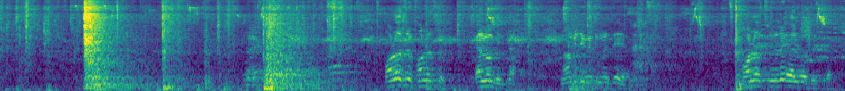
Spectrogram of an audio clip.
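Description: Young boys shout and call out to each other outdoors.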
